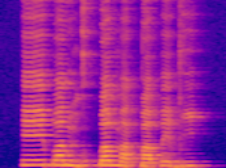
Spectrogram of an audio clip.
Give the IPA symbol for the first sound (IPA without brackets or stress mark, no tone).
eː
